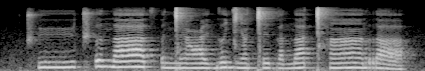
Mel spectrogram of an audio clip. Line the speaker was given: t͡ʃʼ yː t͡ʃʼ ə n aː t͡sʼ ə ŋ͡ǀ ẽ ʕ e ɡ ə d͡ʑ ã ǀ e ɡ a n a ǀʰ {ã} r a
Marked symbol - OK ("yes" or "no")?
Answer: no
